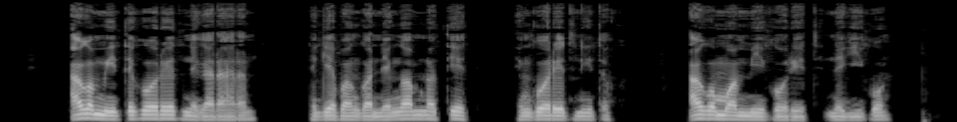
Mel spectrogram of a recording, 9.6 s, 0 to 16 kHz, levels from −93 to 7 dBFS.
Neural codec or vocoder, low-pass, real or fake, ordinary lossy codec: none; 14.4 kHz; real; none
